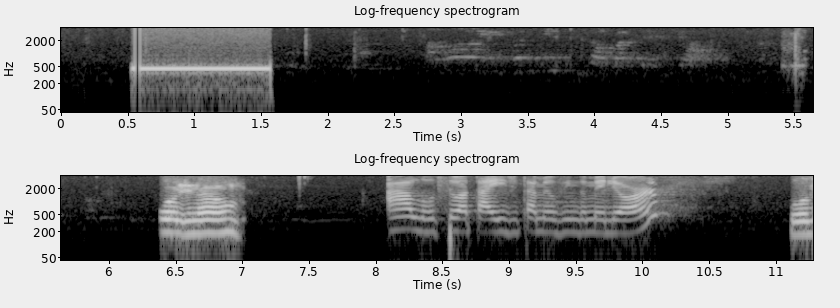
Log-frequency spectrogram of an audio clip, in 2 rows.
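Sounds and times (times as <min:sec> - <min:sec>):
steady mid-pitched telephone beep while calling someone back: 0:00.5 - 0:01.6
speech: 0:06.4 - 0:07.1, 0:08.3 - 0:10.3, 0:11.1 - 0:11.2.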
